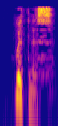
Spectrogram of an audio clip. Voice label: "Witness", English

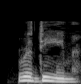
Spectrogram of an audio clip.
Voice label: "Redeem", English

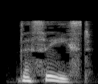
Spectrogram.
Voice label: "Deceased", English

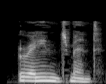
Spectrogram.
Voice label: "Arrangement", English

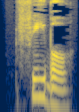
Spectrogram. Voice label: "Feeble", English

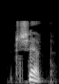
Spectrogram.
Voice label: "Chip", English

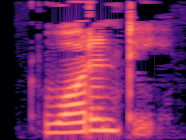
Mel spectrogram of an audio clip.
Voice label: "Warranty", English

